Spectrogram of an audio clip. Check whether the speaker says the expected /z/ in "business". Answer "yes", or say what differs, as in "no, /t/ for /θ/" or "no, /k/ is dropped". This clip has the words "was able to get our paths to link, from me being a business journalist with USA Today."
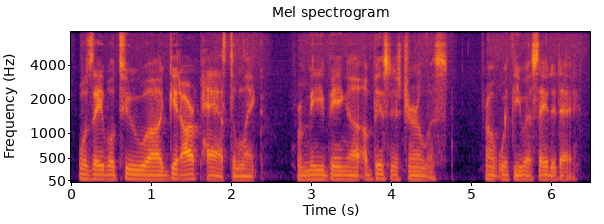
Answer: yes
